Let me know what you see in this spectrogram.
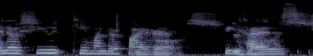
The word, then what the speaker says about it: DeVos: But I know Betsy Dubois, is that how you say her name? – Betsy DeVoe. DeVos, whatever. I gave her a better name. – Or DeVos, not Dubois.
